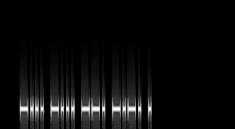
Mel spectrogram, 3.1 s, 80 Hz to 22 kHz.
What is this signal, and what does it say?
Morse code, heard as a keyed tone, about 33 wpm, 700 Hz. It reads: BBGCE
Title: Code Groups - 5 Letter:Numbers - 35wpm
